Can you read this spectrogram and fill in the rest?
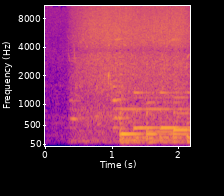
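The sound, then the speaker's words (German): Sea waves wash and rush steadily around a converted fishing trawler carrying nearly 50 tourists whale-watching in the Norwegian Sea off Andenes, Norway, rising in after a quiet moment, with a low droning hum joining beneath the surf halfway through. “Knapp 50 Touristen an Bord des umgebauten Fischtrawlers. Die Urlauber wollen Wale beobachten, hier in der norwegischen See vor Andenes.”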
